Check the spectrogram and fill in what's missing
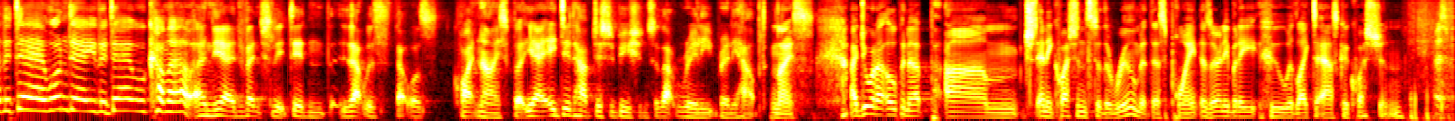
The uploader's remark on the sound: LIVE from Kino. The festival director of Kino Short Film, who interviewed him live at a Kino event.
